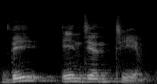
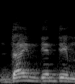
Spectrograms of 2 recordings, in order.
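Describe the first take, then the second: First: The word 'the' is said as 'thee'. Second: The word 'the' is said as 'thuh'. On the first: The speaker calls it right. "Vowels ശബ്ദിക്കുമ്പോ ദി എന്ന് പറയാ" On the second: The speaker calls it wrong. "ദ Indian team എന്ന് പറയില്ല"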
